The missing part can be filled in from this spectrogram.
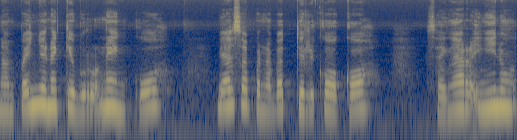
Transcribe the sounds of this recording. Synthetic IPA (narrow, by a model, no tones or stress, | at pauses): nampaiɲd͡ʒonekːebuɾuʔnɛŋku | biasapanabat̪ːiɾikɔkɔ | saiŋaɾaʔiŋinuŋ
